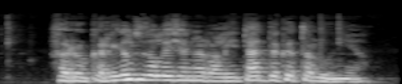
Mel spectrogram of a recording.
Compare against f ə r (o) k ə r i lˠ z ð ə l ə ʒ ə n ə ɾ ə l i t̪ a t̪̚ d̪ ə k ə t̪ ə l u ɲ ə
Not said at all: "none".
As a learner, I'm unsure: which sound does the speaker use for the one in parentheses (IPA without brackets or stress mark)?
u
